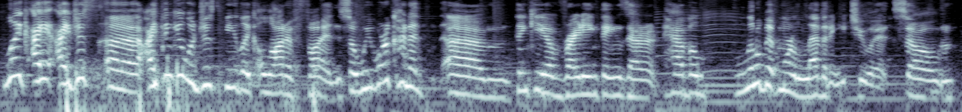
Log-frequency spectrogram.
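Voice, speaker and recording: A woman's voice: fairly high pitch, lively intonation, normal speed, hardly any pauses, pushed and bright, soft background music. A young woman chatting casually and informally in an online group. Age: young adult. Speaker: participant in an online script-reading group. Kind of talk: casual chat.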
